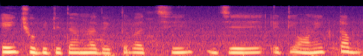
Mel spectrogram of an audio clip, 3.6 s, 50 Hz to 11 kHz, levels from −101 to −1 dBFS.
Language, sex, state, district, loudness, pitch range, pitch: Bengali, female, West Bengal, North 24 Parganas, -16 LUFS, 200-215 Hz, 205 Hz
